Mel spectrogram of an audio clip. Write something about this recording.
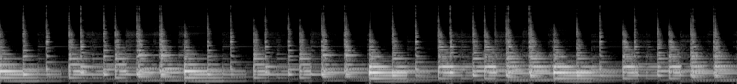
130BPM
Ebm
16 beats
Synth, Sculpture, Logic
